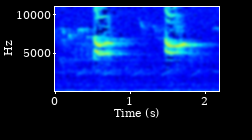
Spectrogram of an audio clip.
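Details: A northern mockingbird sings from the top of a pine tree, showing its range of different sounds. Two brief, high, thin whistled phrases sound about a second apart over quiet background hum.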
